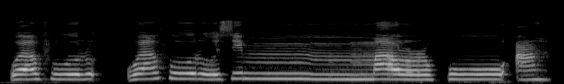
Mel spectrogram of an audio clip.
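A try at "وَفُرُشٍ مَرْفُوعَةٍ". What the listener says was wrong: Ya, wa-nya mau nyongkat dulu ya, pengucapan huruf waw-nya biar jelas ya, tidak wa furushim marfu'ah.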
